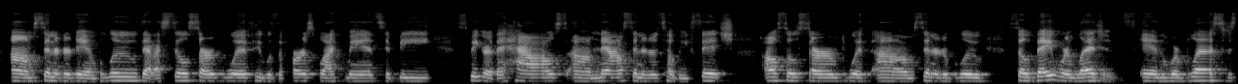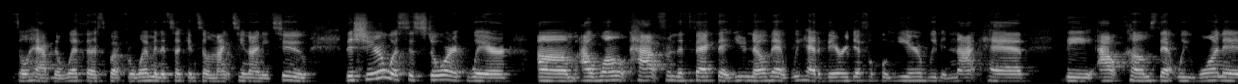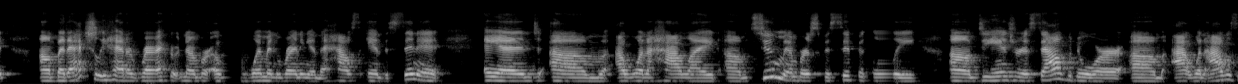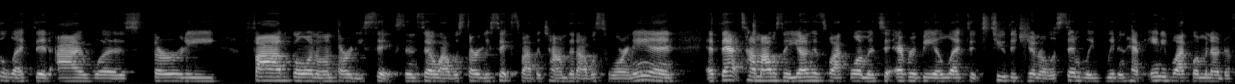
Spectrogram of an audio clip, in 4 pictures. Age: 30-49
